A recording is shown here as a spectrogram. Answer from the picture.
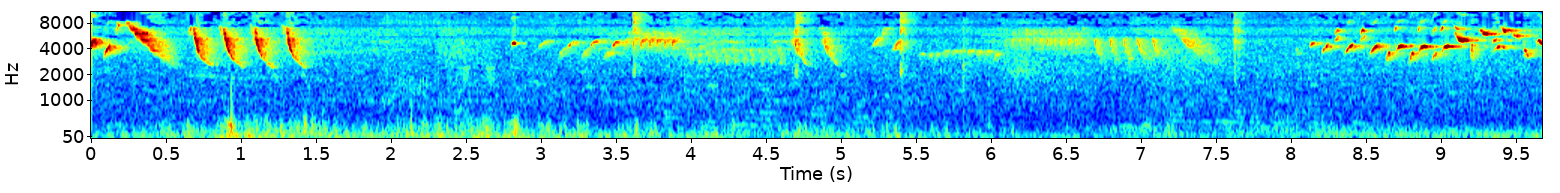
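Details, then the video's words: Stimulation song from a hybrid European goldfinch mule used for training: loud downward-sweeping whistles, then twittering buzzy phrases and a pause, before another quick burst of high chirps, over low hum. "European goldfinch Singing Mule -Training - Jilguero Mulo - Carduelis carduelis - Stimulation song"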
